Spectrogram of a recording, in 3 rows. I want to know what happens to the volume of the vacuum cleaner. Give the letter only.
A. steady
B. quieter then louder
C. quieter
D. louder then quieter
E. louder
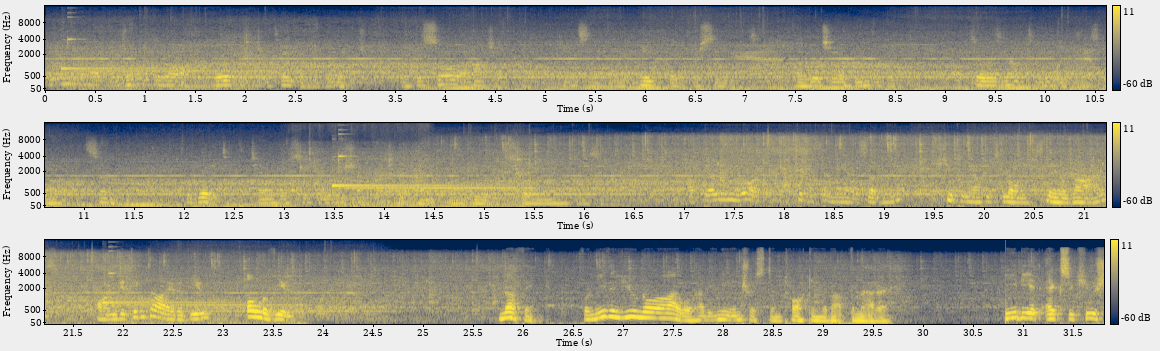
A.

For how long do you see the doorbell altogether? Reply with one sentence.
You can hear the doorbell for 6 seconds altogether.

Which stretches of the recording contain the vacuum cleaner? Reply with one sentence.
The vacuum cleaner can be heard from 0.0 to 24.9 s.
